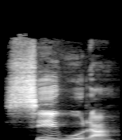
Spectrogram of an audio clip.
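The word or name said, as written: Σίγουρα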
